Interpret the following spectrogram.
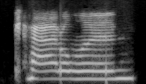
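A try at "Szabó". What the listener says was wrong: Catalin Sabo, not Zabo. Sabo, not Zabo.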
